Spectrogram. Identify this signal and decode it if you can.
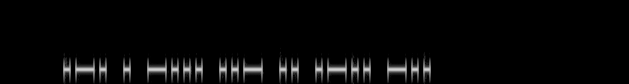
Morse code, heard as a keyed tone, about 20 wpm, 700 Hz. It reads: REBUILD
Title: 7 Letter Words - First 3 Letters Given - 20wpm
